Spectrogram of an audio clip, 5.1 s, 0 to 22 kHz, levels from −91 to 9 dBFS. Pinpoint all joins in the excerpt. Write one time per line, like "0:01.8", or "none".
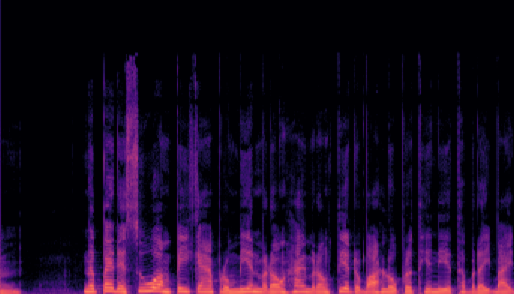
none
